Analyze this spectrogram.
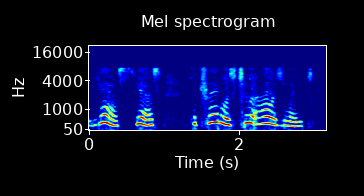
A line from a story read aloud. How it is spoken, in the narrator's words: she stammered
